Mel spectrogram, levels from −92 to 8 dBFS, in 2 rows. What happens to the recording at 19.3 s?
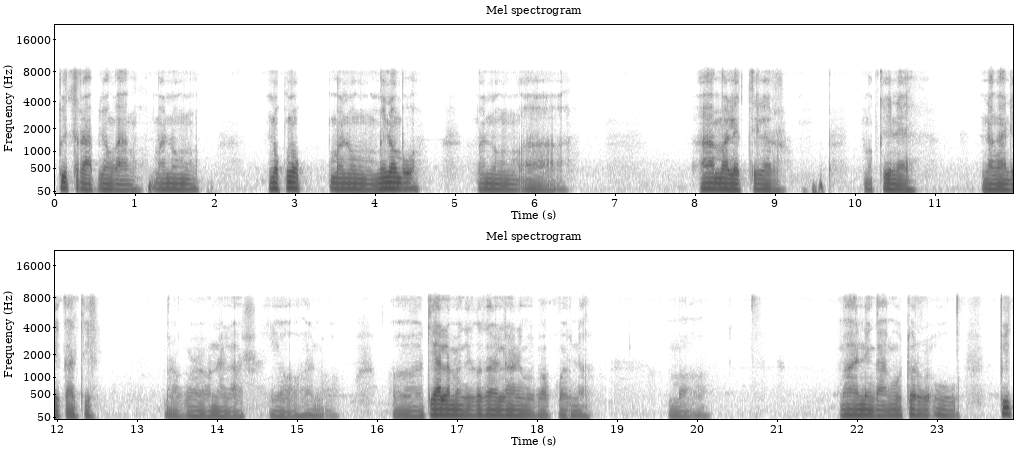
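At 19.3 s the speech is in a stretch of repeated packet loss, 17.89 to 19.51 s. About a dozen short holes, each stretched over with preceding sound, make it choppy and robotic.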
